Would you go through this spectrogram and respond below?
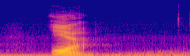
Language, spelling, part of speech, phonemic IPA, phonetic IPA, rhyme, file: German, ihr, pronoun, /iːr/, [iːɐ̯], -iːɐ̯, DE-ihr.ogg
- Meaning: you, ye (plural, familiar)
